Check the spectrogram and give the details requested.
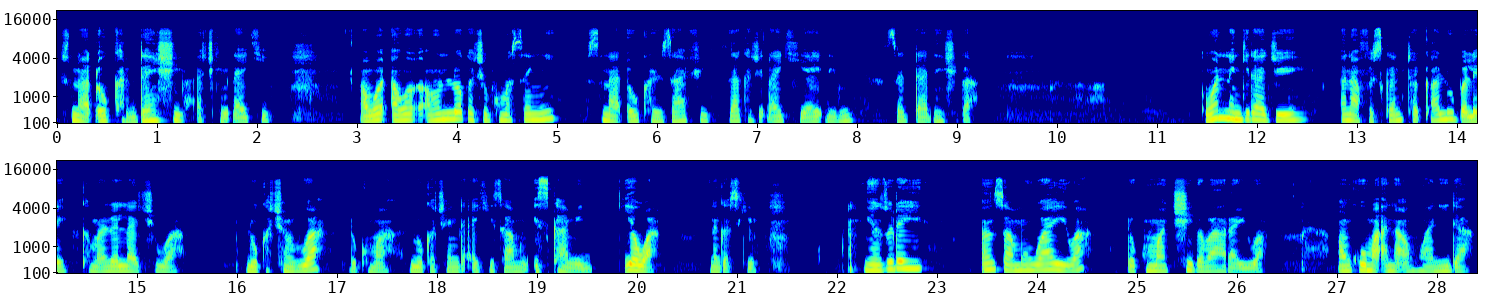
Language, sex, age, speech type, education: Hausa, female, 15-29, spontaneous, tertiary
